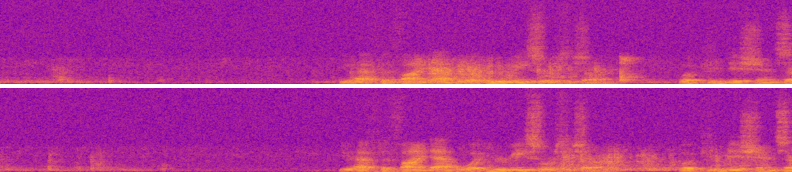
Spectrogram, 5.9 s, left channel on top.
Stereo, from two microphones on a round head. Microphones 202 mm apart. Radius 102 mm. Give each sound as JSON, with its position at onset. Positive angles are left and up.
{"t": 2.5, "sound": "a man speaking", "side_deg": -40, "distance_m": 9.5}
